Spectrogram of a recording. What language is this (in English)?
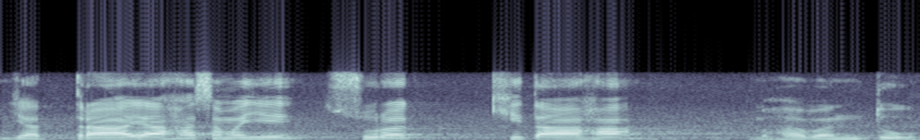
Sanskrit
